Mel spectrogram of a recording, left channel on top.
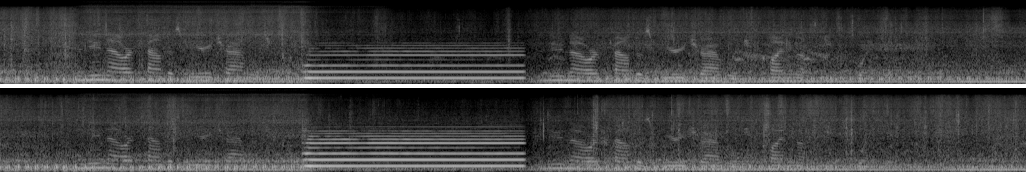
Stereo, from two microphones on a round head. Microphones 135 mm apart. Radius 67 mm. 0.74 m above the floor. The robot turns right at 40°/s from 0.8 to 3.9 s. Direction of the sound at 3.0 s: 140° right.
